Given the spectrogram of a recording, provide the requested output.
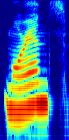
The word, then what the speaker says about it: Moran: So on February 14, 1929, four men dressed up as policemen, and they showed up to the mobster Bug Morgan's headquarters, or how do you pronounce that name? Moran's.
